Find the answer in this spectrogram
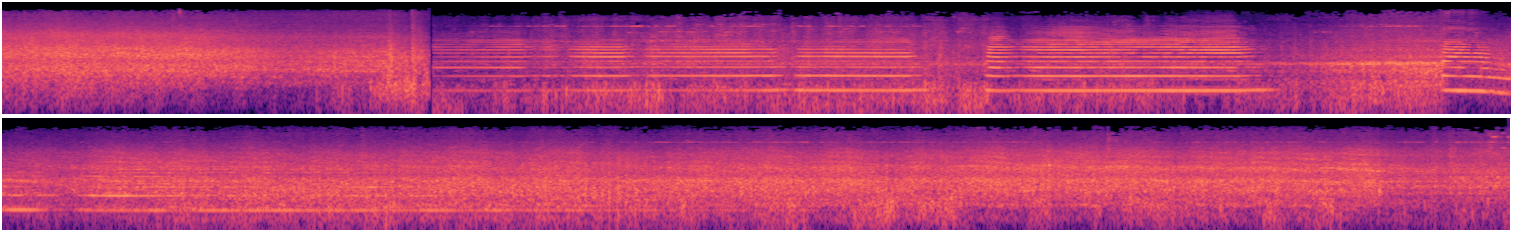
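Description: Express passenger trains rushing past at speed, with the steady rush and wheel clatter of the coaches. A locomotive horn gives two long blasts, then sounds again with a falling pitch as the locomotive passes, fading away.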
